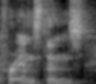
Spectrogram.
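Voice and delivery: ordinary talk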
